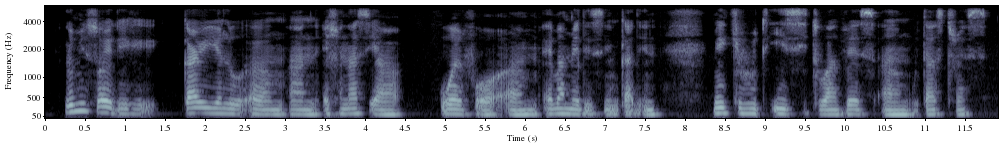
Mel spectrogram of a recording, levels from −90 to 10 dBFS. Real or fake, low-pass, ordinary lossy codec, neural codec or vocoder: real; 5.4 kHz; none; none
